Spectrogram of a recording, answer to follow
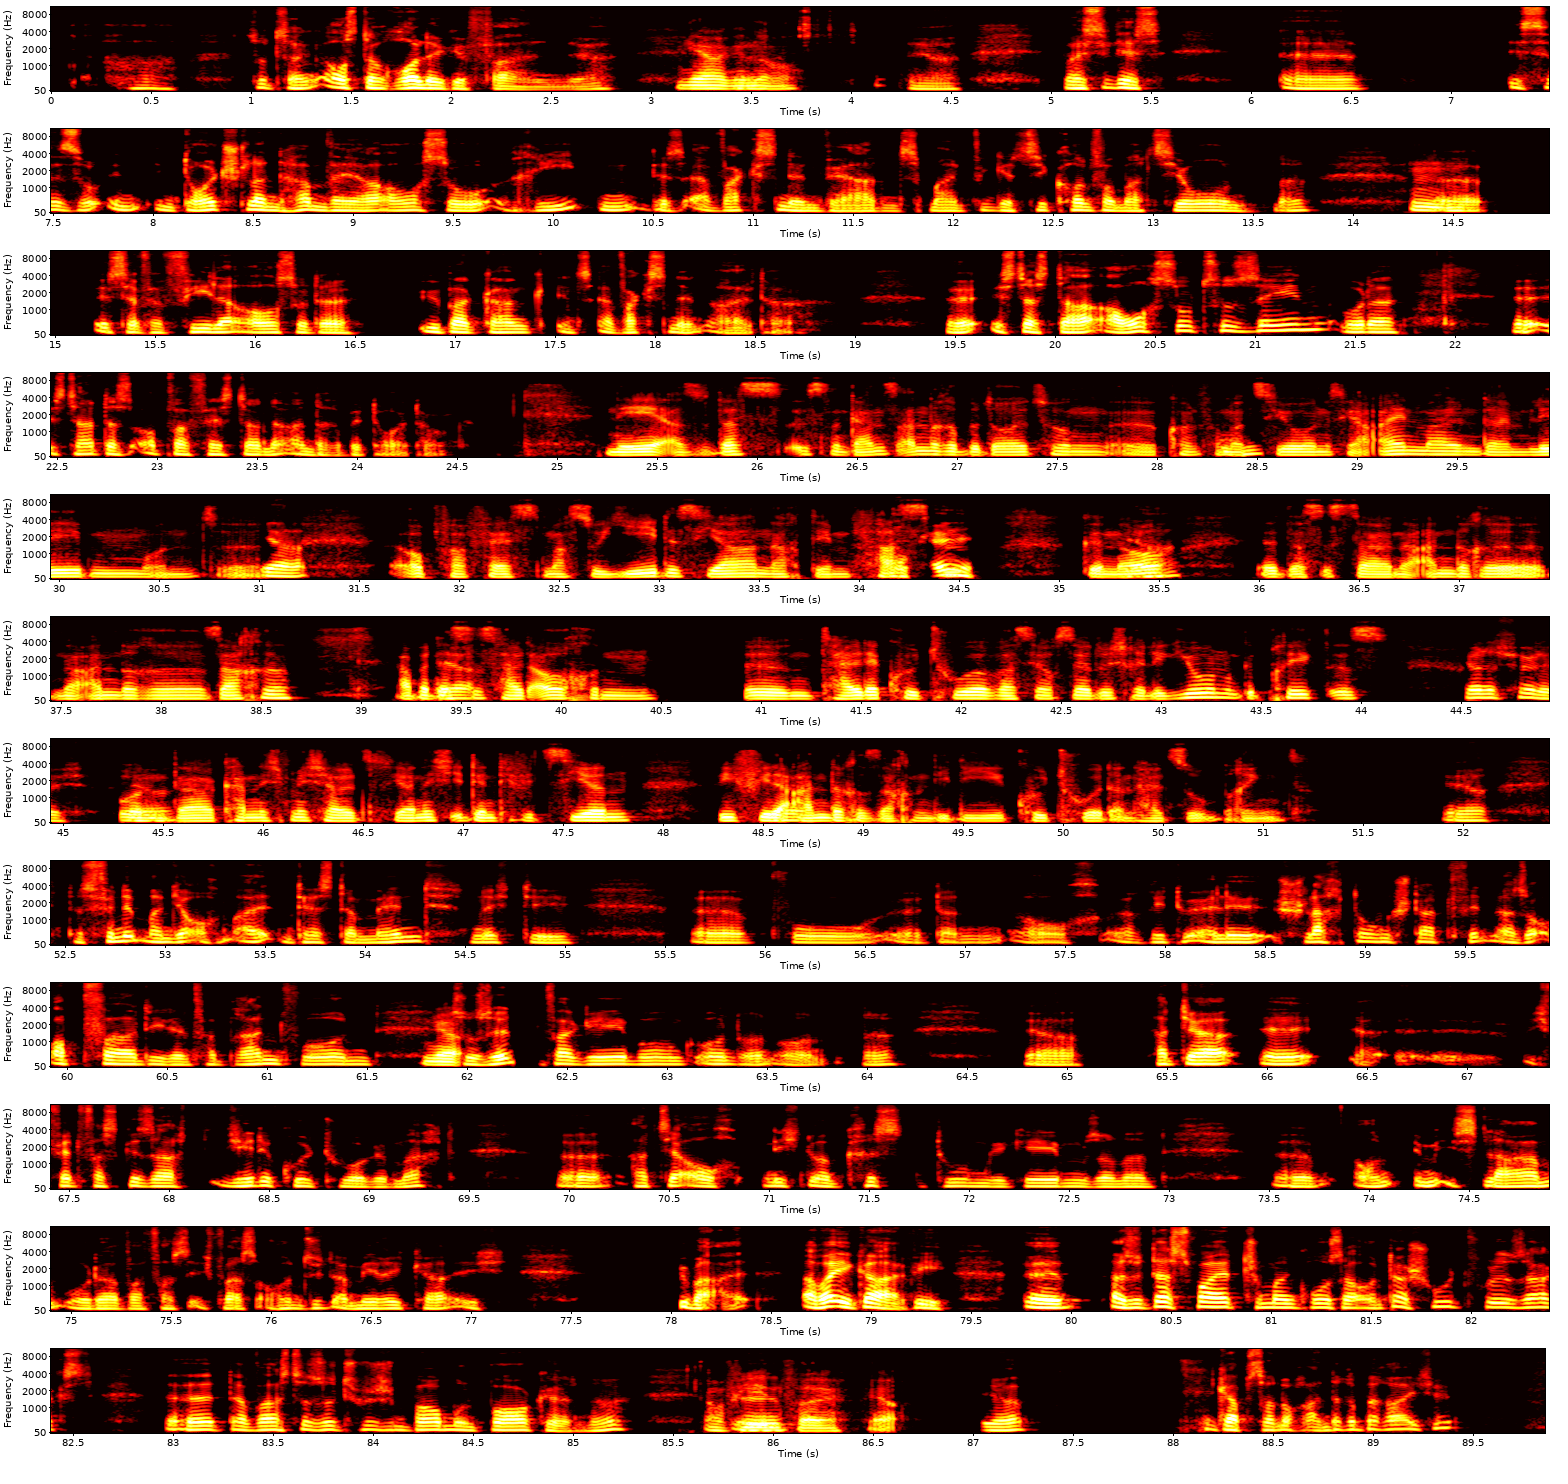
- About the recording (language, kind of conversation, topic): German, podcast, Hast du dich schon einmal kulturell fehl am Platz gefühlt?
- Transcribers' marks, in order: other background noise; "Erwachsenwerdens" said as "Erwachsenenwerdens"; "Unterschied" said as "Unterschud"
